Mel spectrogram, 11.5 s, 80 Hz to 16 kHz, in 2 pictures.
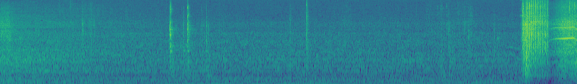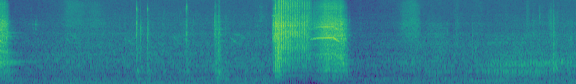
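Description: An impact wrench removes 16 mm brake caliper bolts on a 2008 Ford F250, giving two short, loud whirring rattles a few seconds apart over quiet garage background.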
